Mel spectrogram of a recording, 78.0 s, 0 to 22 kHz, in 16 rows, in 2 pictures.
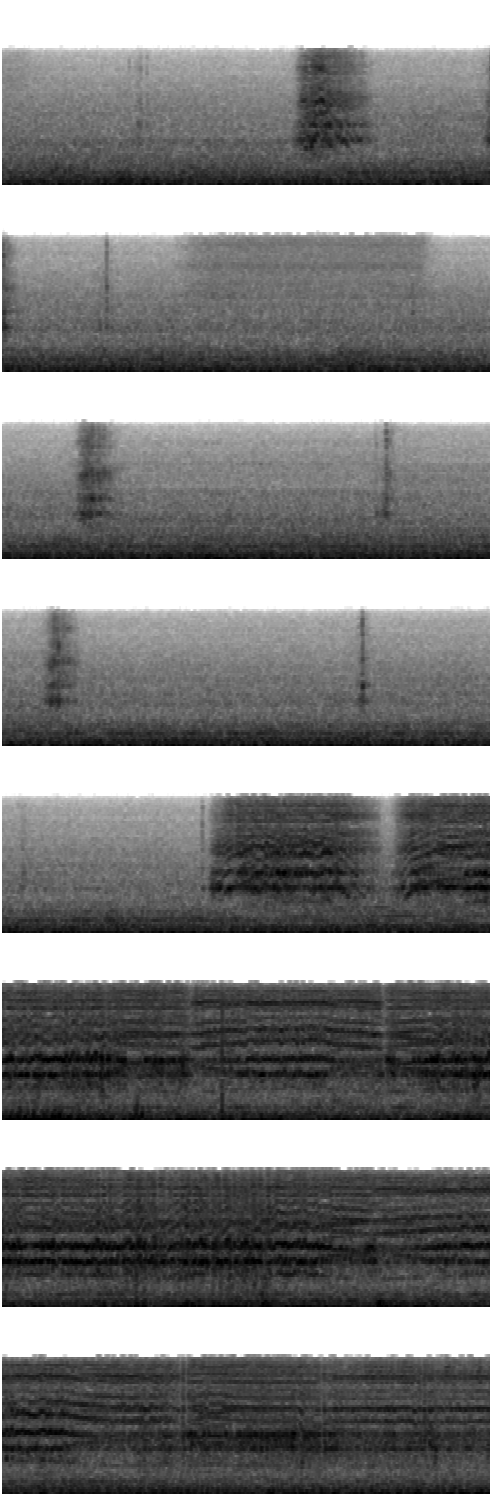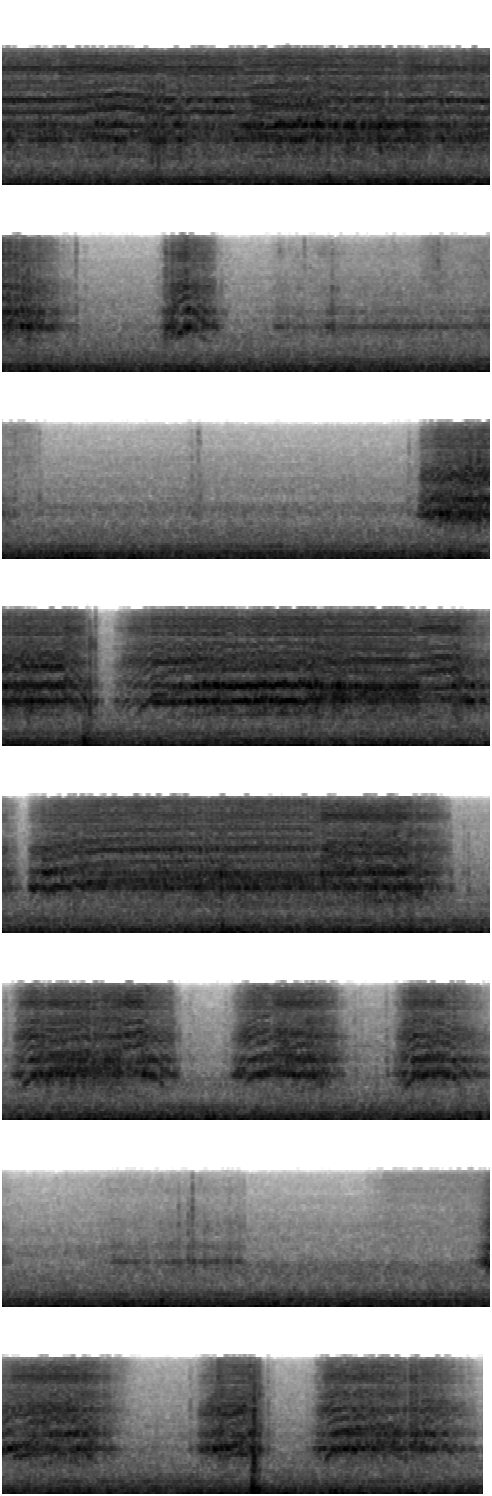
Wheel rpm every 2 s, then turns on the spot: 0, 20, 0, 0, 0, 0, 0, 10, 0, 0, 20, 100, 150, 160, 160, 160, 160, 160, 160, 160, 160, 160, 40, 20, 10, 0, 60, 100, 160, 110, 160, 70, 80, 50, 10, 10, 50, 40, 70.
46-50 70-72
